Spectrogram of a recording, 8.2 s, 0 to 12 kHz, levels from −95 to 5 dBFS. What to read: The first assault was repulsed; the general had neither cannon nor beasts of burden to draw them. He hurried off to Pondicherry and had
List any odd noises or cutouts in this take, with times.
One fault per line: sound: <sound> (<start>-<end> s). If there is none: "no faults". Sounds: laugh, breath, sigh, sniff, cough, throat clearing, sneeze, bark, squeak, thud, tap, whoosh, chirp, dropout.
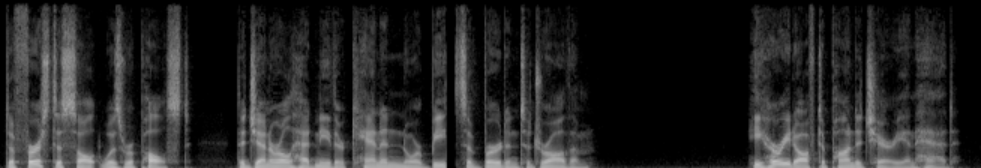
sound: dropout (3.7-3.8 s)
